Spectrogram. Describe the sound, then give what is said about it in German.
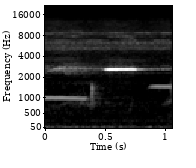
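A musician wren, a tiny Peruvian wren species, sings a few pure, whistled notes at different pitches. The held note in the middle is the loudest, and the clear tones ring alone with no voice. “Eine Zaunkönigart aus Peru. Ein winzig kleiner Vogel. Einige Zaunkönige haben die schönsten Stimmen der Welt.”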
